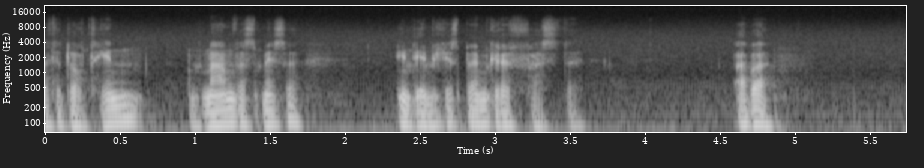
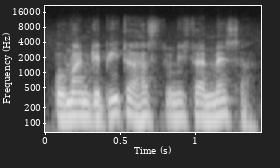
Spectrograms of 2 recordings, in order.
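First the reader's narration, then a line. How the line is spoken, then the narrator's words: Calling out. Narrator (German): rief ihm zu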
